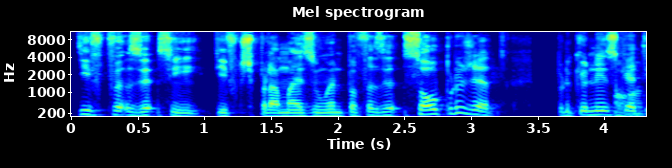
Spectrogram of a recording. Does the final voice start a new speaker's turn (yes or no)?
no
